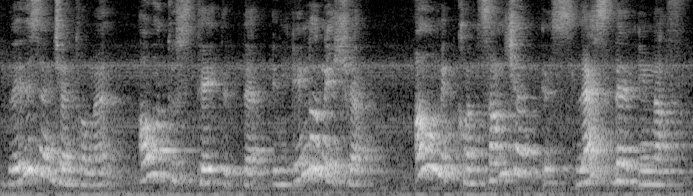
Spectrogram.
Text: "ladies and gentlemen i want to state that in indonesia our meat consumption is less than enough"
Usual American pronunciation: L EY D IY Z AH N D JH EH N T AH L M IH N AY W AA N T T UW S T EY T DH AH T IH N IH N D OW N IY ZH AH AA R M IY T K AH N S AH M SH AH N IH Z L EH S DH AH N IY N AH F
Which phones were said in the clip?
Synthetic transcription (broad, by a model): L EY D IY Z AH N JH EH N T AH L M IH N AY W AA N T T UW S T EY T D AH T IH N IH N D OW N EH SH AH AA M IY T K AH N S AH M SH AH N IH S L EH S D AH N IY N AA F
